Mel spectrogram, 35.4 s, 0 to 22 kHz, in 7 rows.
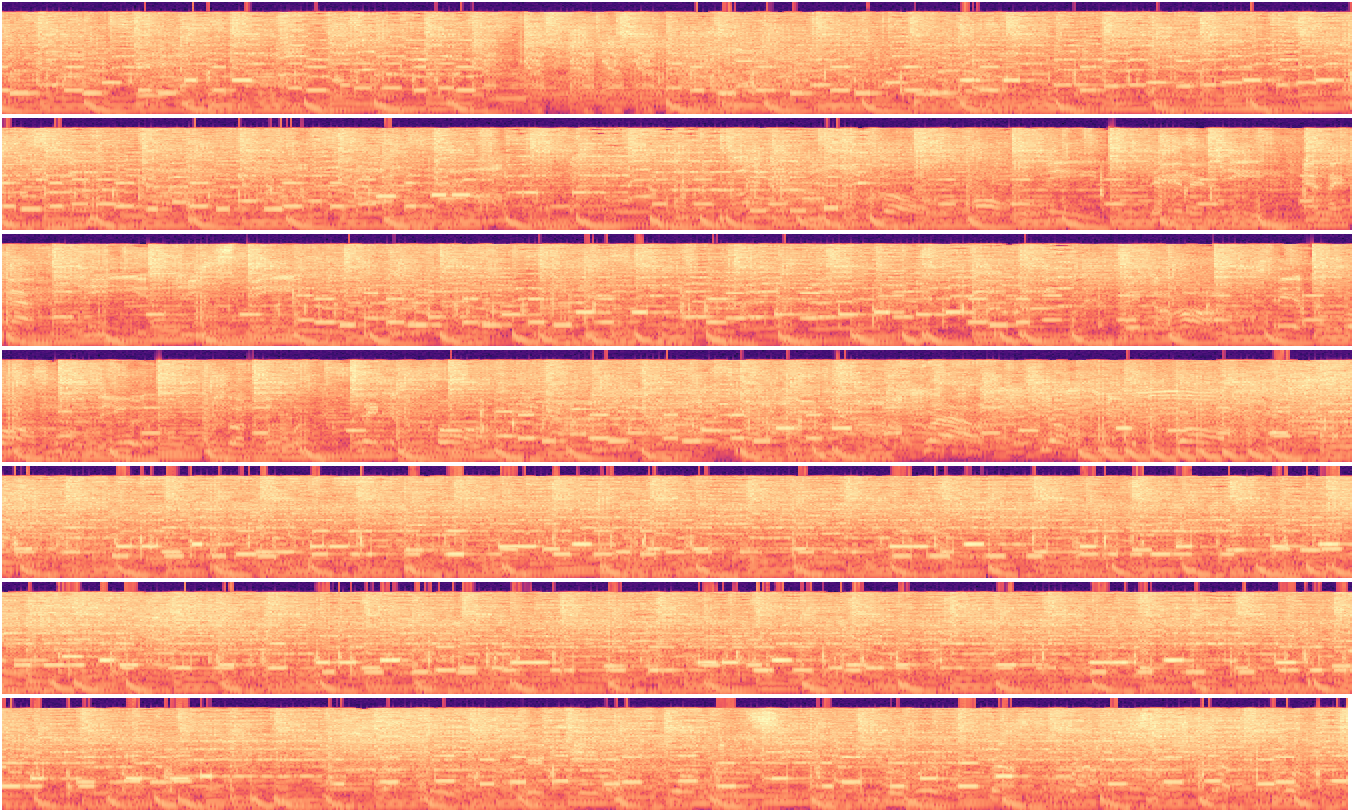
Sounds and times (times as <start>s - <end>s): Music: 0.0s - 35.4s
Telephone: 0.0s - 35.4s.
